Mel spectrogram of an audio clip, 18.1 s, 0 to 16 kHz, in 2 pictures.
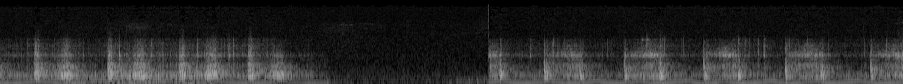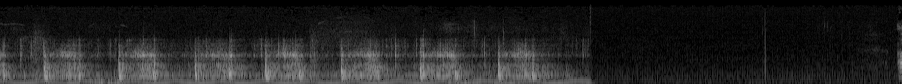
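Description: Regular heart cycles at about 80 a minute, each with a blowing murmur late in systole that fades toward the second sound: the late systolic decrescendo murmur of mitral valve prolapse.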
